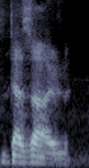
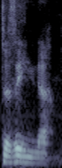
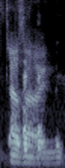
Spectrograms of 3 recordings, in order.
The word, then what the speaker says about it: DAZN: It's DAZN, not DAZINA. It's DAZN, the AZN.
